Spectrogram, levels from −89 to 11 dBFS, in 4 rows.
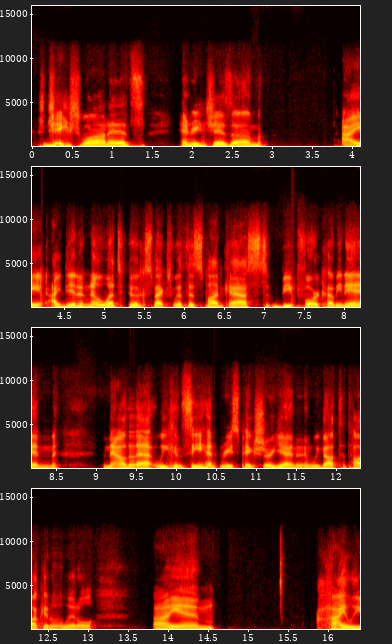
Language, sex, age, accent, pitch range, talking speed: English, male, 30-49, American, 100-140 Hz, 130 wpm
